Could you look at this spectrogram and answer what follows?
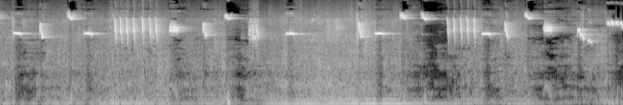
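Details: Sunbird known locally as konin or ninja hummingbird, sung as a provoking lure: quick high chirps alternating with dense buzzy trill bursts, notes sliding up and down, steady rapid pace throughout.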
